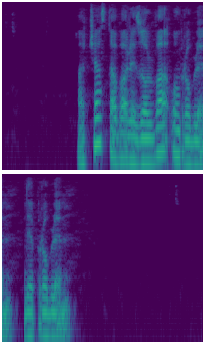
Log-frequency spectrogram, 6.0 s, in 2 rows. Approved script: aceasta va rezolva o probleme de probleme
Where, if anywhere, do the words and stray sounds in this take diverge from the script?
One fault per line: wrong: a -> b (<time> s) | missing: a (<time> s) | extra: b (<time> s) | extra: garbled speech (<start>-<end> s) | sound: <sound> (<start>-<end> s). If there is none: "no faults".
no faults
